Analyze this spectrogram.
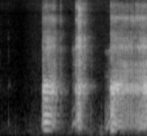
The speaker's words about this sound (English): Is that a fart noise? Yeah.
